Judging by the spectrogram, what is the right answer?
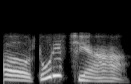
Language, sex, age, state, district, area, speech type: Maithili, male, 18-30, Bihar, Samastipur, rural, conversation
